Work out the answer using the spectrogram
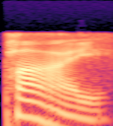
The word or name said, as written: pi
